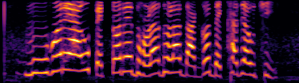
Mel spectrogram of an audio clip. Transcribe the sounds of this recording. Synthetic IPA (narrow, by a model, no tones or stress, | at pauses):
mũɦɔɾeawpeʈɔɾed̪ʱɔɭad̪ʱɔɭad̪aɡɔd̪ekʰad͡ʒawt͡ʃʰi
